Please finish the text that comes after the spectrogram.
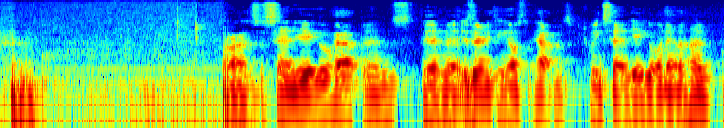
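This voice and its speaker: A man questioning someone as a police interrogator, going step by step in a halting way. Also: low voice, completely flat delivery, a little mellow. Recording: echoey room tape, faint noise.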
